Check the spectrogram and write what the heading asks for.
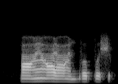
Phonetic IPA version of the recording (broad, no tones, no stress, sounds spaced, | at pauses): ʕ æ̃ ʕ i ʕ ĩ b o p o ʃ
